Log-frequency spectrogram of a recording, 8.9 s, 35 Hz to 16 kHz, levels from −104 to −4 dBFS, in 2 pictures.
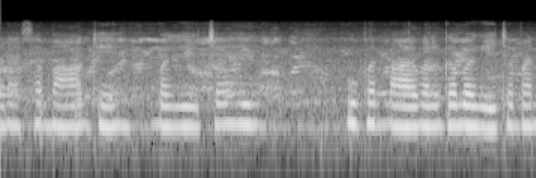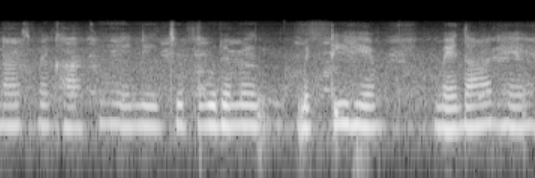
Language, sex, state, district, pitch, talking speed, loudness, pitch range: Hindi, female, Maharashtra, Nagpur, 215 Hz, 140 wpm, -21 LUFS, 205-225 Hz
